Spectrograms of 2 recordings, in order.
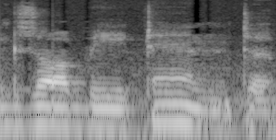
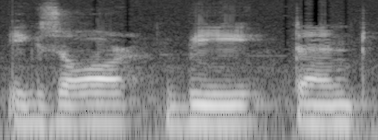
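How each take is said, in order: First: The R sound is silently dropped. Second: The R sound is clearly pronounced. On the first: "फिर आर को उड़ा दें चुपके से" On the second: "शुरू में यूँ कहें, एग्जॉर्बिटेंट ऐसे कहें"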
